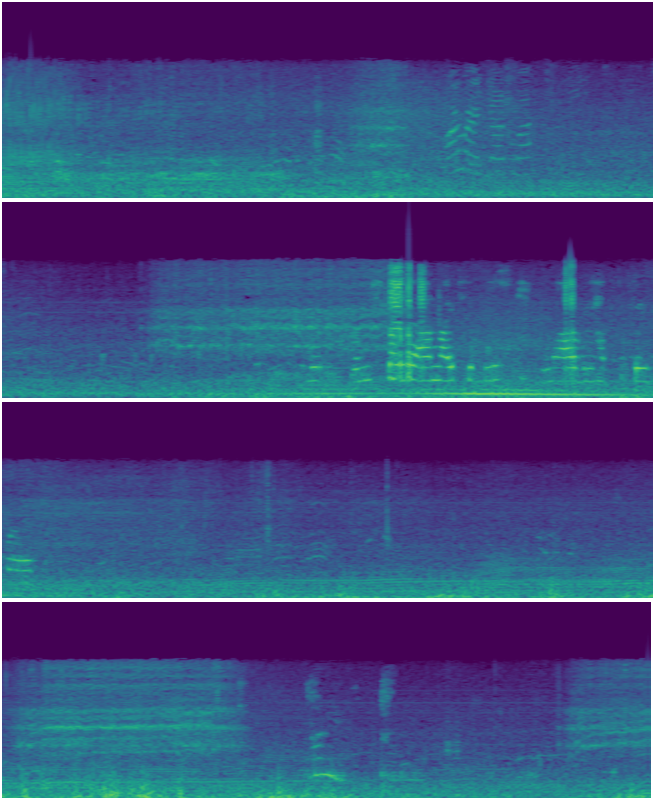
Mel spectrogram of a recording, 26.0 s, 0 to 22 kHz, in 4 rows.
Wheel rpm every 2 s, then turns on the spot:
0, 20, 0, 30, 100, 0, 0, 0, 0, 30, 70, 0, 70.
none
